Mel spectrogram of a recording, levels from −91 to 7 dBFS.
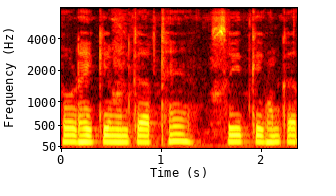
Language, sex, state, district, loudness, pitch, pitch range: Chhattisgarhi, male, Chhattisgarh, Raigarh, -15 LUFS, 140 Hz, 140-145 Hz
